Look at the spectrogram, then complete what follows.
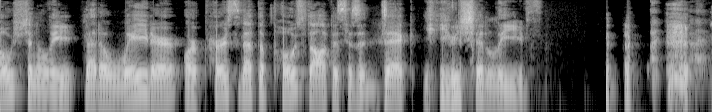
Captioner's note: laughter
